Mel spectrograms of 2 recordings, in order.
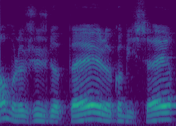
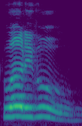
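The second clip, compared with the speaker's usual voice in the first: high, loud demanding cry; shouted challenge; 8 semitones higher, 12 dB louder than usual. A narrator's reading. A man clinging to the coffin challenges its bearers, shouting. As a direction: cry out to stop them. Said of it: "cria-t-il en s'accrochant au cercueil".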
